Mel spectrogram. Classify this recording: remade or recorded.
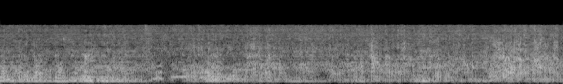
remade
